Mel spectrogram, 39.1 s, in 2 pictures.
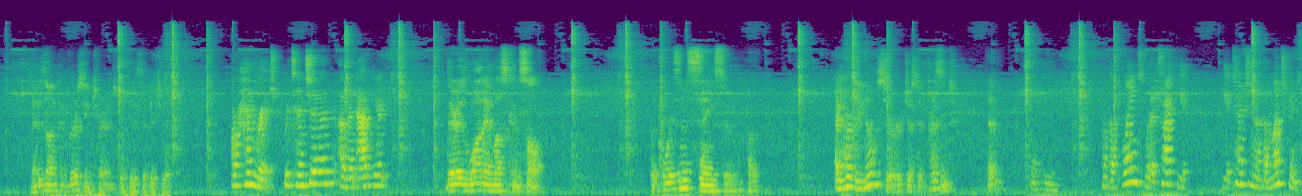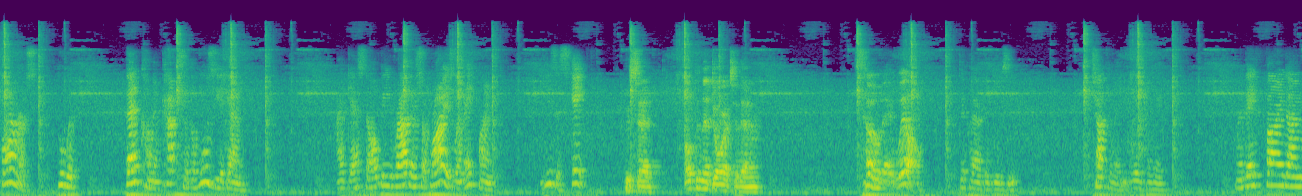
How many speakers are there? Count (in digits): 6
